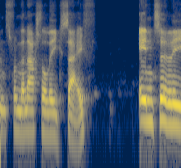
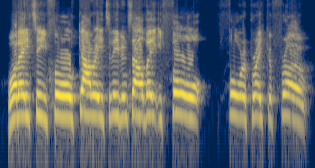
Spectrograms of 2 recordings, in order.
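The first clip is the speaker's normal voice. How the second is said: lively play-by-play, higher and louder; darts commentary call; 6 semitones higher, 5 dB louder than usual. Acted. Fan watching darts, calling the maximum like a commentator.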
